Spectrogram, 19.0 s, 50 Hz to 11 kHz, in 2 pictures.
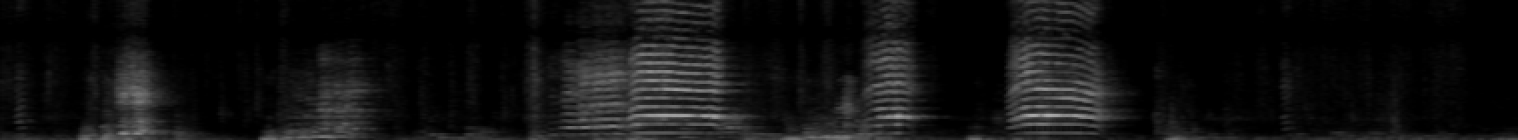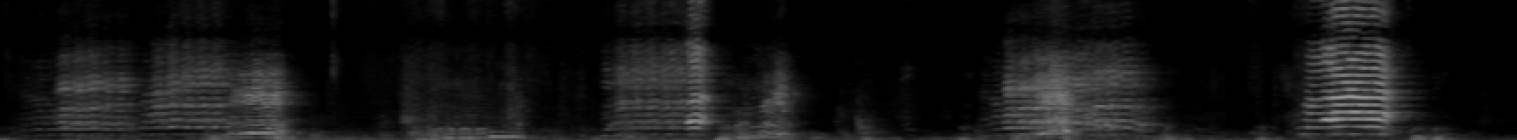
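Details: Goat named Okayu at Yoshigake Farm in Japan, giving birth to two kids on 3 May 2023 while volunteers watch. A run of loud, wavering, nasal bleats comes in bursts about every one to two seconds, with quiet human voices between them.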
